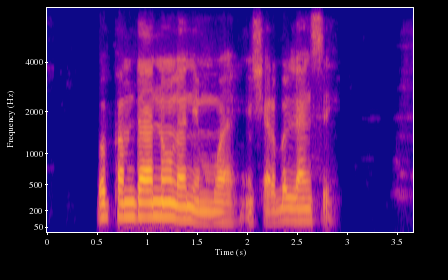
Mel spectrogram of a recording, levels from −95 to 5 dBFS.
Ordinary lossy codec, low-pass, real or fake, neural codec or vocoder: Opus, 16 kbps; 7.2 kHz; real; none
